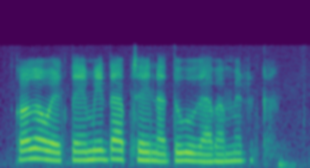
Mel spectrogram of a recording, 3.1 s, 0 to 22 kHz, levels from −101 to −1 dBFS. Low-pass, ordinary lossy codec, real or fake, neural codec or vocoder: 7.2 kHz; Opus, 64 kbps; real; none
